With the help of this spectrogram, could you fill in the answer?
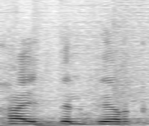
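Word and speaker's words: Heidelberg: вы увидите в гейдельберг по-немецки это хайдельберг есть еще такие примеры например гамбург и hamburg ну вы знаете городок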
